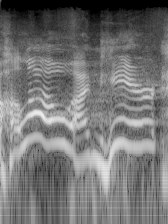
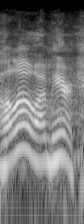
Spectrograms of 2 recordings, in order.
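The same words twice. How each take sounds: First: Put-on high squeaky child hello; little high squeaky voice. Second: Lightly voiced child hello. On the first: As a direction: squeak it like a five-year-old. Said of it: "that little high squeaky voice". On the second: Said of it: "he's getting into that".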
